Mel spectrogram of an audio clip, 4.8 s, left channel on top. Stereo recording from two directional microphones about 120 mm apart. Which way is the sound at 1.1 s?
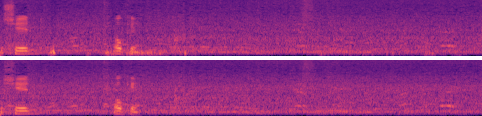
30° left (ahead or behind).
